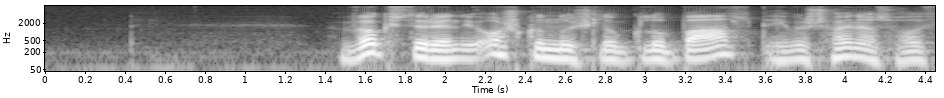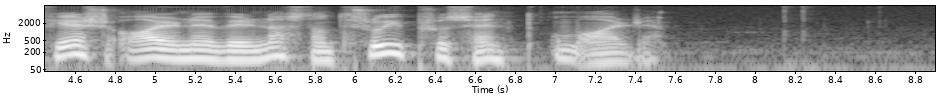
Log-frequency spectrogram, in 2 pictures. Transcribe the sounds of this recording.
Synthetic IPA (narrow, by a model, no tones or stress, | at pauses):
ʋœkst̪ʏɾɪnujʔɔʂkʊnʊʃlʊɡlubaːl̥t̪heːʋəʂɔjnashɔlfjeːʂɑːɾɪnɪʋeːɾnɛst̪ant̪ʰɾujpʰɾʊsɛn̥t̪ʊmʔɑ̰ːɹɪ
